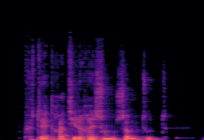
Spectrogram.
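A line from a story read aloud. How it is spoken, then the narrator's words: Old scholar murmuring. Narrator (French): murmura le vieux savant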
